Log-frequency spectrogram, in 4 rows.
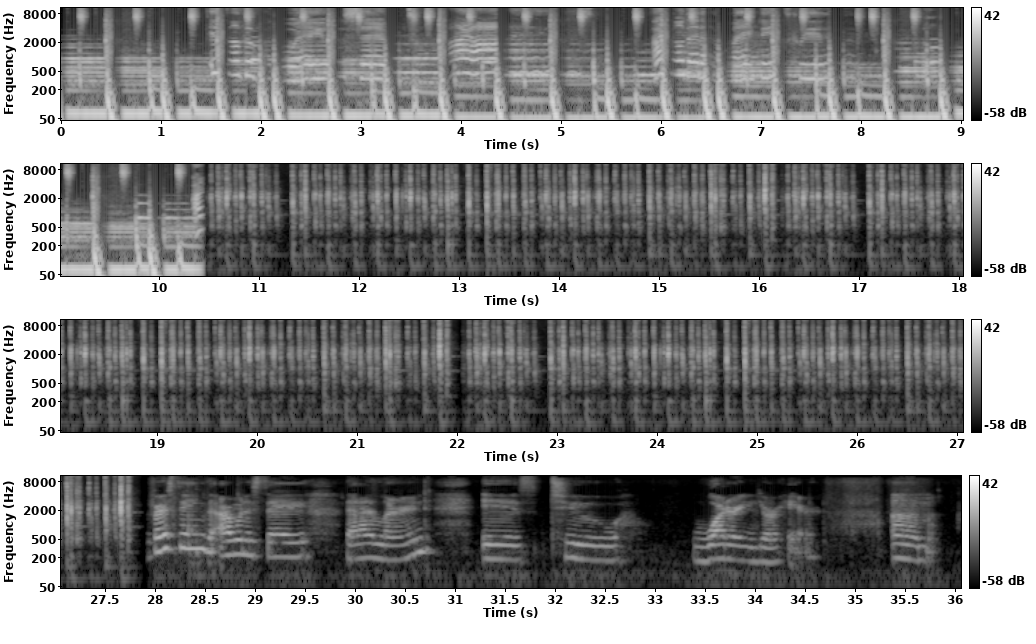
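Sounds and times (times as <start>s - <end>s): rapid keyboard typing: 10.4s - 27.9s.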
